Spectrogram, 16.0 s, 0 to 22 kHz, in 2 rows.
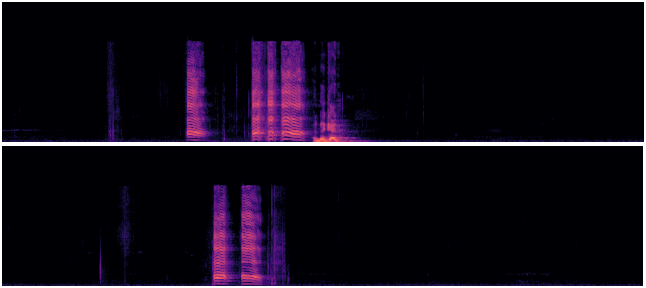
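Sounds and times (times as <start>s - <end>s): high-pitched crow-like vocal calls: 2.3s - 3.9s, 10.6s - 11.6s.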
